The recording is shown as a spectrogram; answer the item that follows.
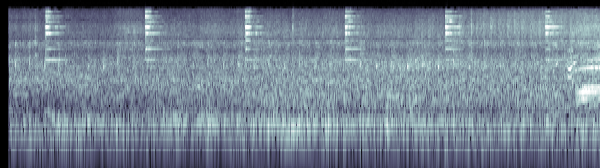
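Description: A train running, a steady low rumble, with a short high ding repeating about once a second.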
